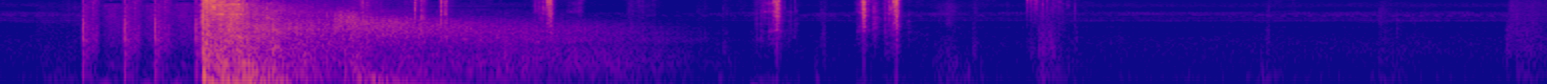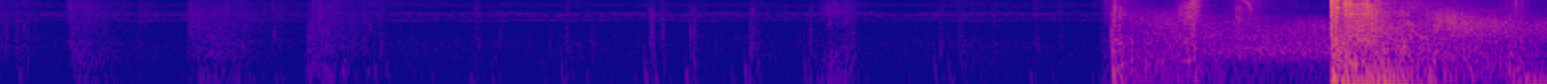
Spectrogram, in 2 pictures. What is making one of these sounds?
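A sniper rifle fires a loud, booming shot that echoes away.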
